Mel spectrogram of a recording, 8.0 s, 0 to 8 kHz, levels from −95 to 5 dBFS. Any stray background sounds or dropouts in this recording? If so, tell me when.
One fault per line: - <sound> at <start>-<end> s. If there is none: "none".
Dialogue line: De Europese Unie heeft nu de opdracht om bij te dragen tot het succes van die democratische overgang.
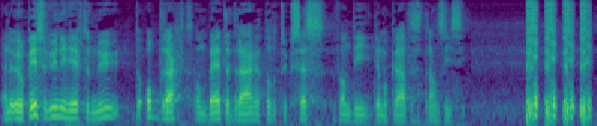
- laugh at 7.0-7.9 s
